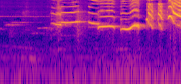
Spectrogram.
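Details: Oriental magpie-robin, an agile bird before feeding, giving a short burst of song: a faint thin whistle, then loud clear slurred whistles rising and falling, ending in quick high chattering notes.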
